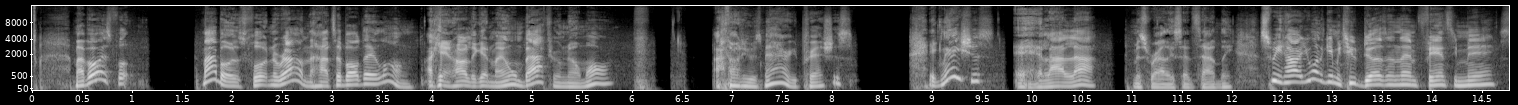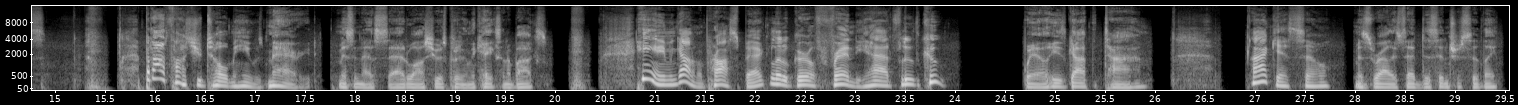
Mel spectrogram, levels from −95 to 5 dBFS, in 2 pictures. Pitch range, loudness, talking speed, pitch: 100-170 Hz, -20 LUFS, 195 wpm, 135 Hz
